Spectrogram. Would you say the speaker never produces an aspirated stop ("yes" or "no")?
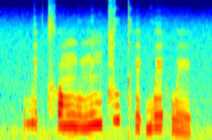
no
